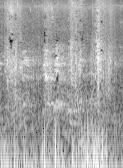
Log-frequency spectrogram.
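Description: Low rumble on a handheld phone's microphone as it is carried outdoors, with a few faint knocks about a second in.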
